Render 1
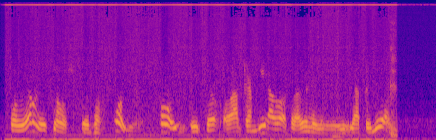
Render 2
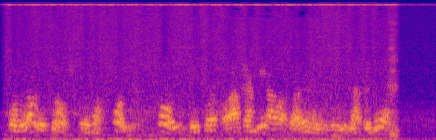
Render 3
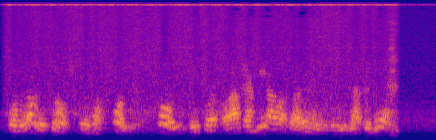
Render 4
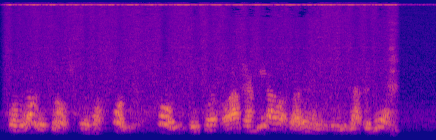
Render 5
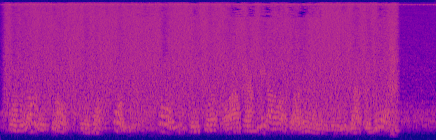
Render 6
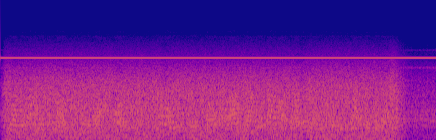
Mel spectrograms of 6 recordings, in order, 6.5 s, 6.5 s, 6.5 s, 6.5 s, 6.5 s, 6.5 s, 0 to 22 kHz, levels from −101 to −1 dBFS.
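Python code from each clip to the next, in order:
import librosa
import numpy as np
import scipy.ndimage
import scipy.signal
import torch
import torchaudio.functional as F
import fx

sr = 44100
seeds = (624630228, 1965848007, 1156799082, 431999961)

y1 = fx.phase_scramble(x, sr, seeds[0], window_ms=100)
y1 = fx.peak_eq(y1, sr, hz=790.0, db=8.0, octaves=0.35)
y2 = scipy.signal.sosfilt(scipy.signal.bessel(6, 590.0, 'highpass', norm='mag', fs=sr, output='sos'), y1)
y2 = F.gain(torch.from_numpy(y2), -1.5).numpy()
y3 = fx.low_shelf(y2, sr, hz=230.0, db=-6.5)
y3 = F.gain(torch.from_numpy(y3), -5.5).numpy()
y4 = fx.spectral_comp(y3, sr, ratio=4.0)
y4 = F.gain(torch.from_numpy(y4), -3.5).numpy()
y5 = fx.rev_gated(y4, sr, seeds[1], gate_ms=150, shape='rising', drr_db=9.5)
y5 = fx.pwm(y5, sr, carrier_hz=4000.0)
y5 = F.gain(torch.from_numpy(y5), 2.0).numpy()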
